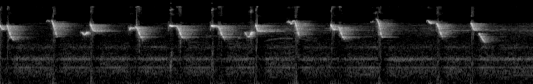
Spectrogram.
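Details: Saffron finch, called canário-da-terra, singing a steady string of about a dozen sharp, bright, descending chirps, some doubled, spaced roughly every half second; a faint constant hum underneath.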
